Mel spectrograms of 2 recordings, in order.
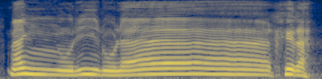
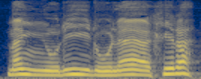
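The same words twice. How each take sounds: First: The vowel after the hamza is held long. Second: The vowel after the hamza is held short. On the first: "ومد" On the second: "قصر"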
